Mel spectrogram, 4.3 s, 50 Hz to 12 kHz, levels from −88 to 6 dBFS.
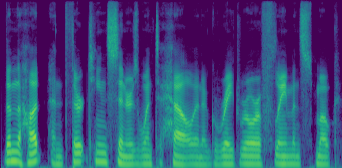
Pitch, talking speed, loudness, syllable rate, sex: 115 Hz, 240 wpm, -19 LUFS, 5.2 syllables/s, male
